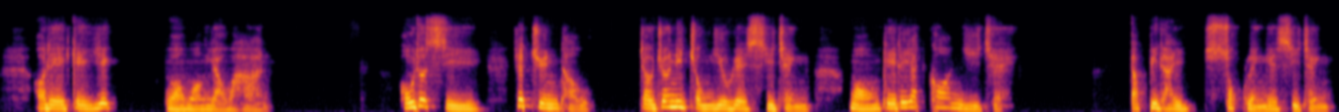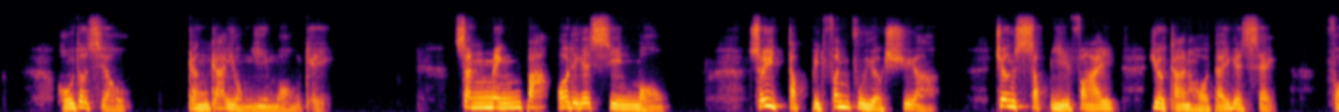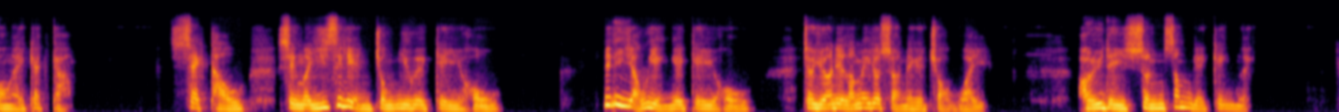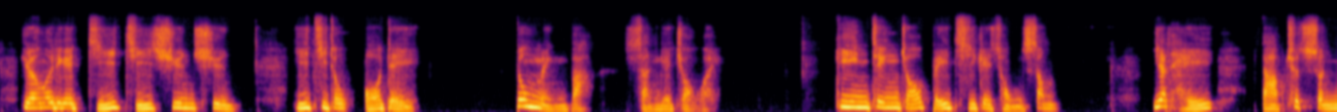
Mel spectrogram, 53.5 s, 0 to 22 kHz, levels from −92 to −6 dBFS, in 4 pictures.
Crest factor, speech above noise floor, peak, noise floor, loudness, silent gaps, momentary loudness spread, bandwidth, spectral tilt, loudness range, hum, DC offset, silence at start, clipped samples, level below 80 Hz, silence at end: 18 dB; 61 dB; -2 dBFS; -80 dBFS; -20 LUFS; none; 13 LU; 12 kHz; -5.5 dB/octave; 6 LU; none; under 0.1%; 0.35 s; under 0.1%; -58 dBFS; 0 s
